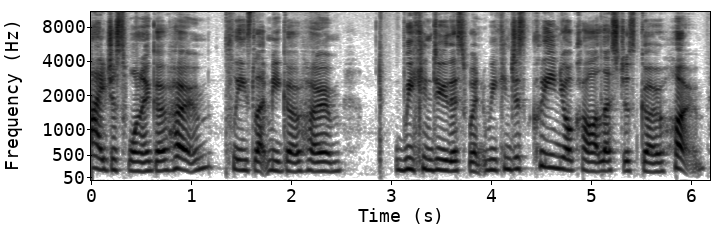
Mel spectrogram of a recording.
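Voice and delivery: put-on pleading, begging voice. Retelling a character's request in a plot summary: imitating someone pleading. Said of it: "she's insisting, literally, like, begging".

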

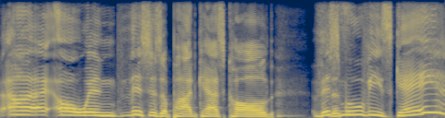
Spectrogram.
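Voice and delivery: feigned, fumbling bewilderment. Redoing the show's intro and deliberately messing it up: pretending to be confused. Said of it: "I purposefully was messing up".

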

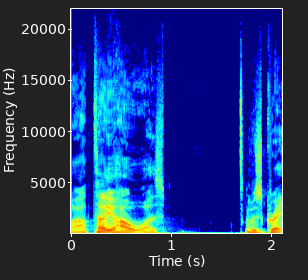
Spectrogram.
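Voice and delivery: normal talking voice

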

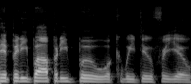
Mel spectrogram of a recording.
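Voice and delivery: loud, fake Boston accent. Playing the fairy podfather offering help; put-on Boston accent. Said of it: "we went the Boston accent".

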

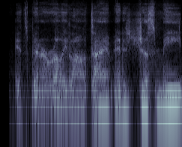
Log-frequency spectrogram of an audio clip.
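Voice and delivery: soft, unvoiced ASMR whisper.

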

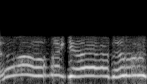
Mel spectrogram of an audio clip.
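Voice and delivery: put-on very high, loud, slow girlish scream. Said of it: "they're just all screaming".

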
